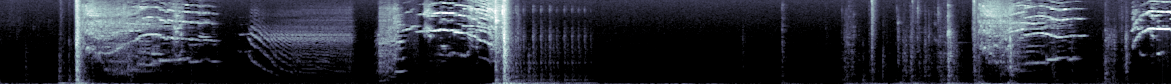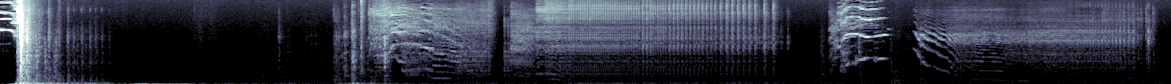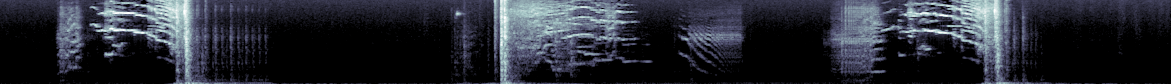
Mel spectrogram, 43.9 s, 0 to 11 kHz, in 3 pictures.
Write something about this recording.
creaky wooden door and handle-low
Recordings of the epic creaking sounds from my office door. Great effects here for classic horror or just foley for an old house.
This is a old-fashioned six-panel wooden door with a metal handle (not a knob). I installed it in about 2008 or so, and have never oiled the hinge, so it's got a pretty wicked creak now in 2013.
Final recording of the door -- I turned the mic gain way down, so now the door closing thumps do not clip and they sound good on the recording. I also got in one good slam of the door. I have two other recordings with higher gain if you're more interested in the creaking sounds.
slam, handle, door, wooden-door, creak, hinges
